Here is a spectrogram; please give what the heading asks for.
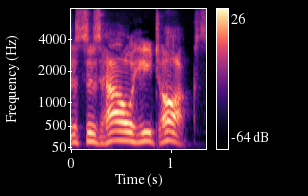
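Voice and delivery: robotic, booming put-on voice. Describing a YouTuber's take on a character, in a robotic Dr. Manhattan voice. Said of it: "it's very robotic and kind of stentorian".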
